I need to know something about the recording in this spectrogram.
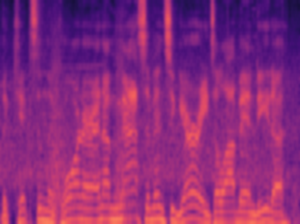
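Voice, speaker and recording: A man giving excitable wrestling play-by-play commentary for a video game league, joking about himself between calls. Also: fairly high pitch, a little fast. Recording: game crowd and noise behind the voice. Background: video game arena crowd.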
